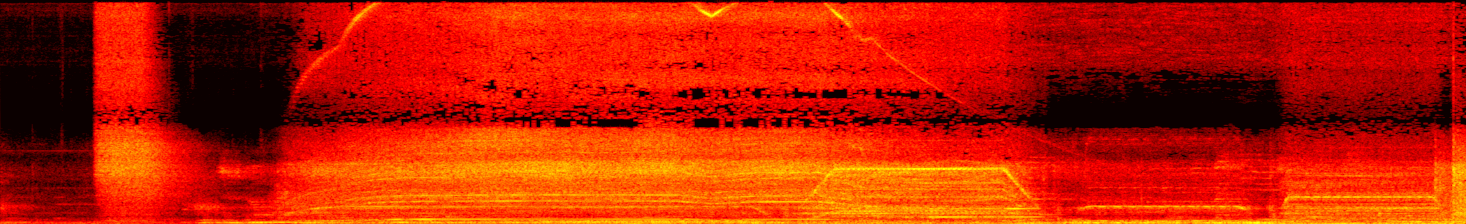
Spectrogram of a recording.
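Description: Metal mould CNC router's motors whining as the machine runs. The pitch glides up, then steps between several steady tones as it moves. A short hiss comes about a second in.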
